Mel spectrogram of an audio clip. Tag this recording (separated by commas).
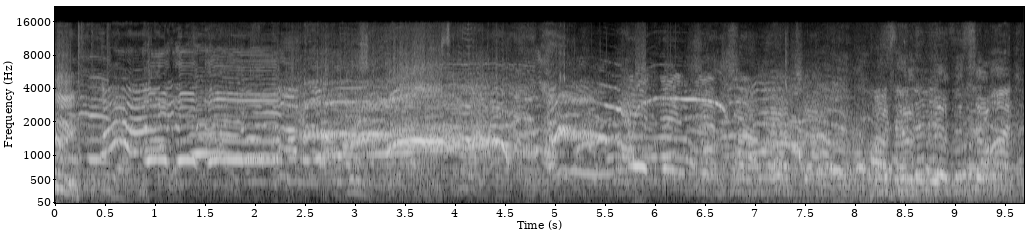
Crowd, Cheering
